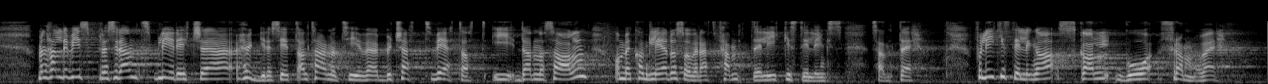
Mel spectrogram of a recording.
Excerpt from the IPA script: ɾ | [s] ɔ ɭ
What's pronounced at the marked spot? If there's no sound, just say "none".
f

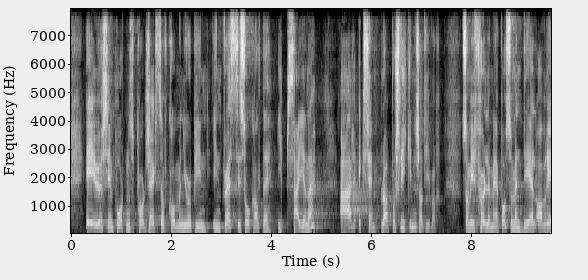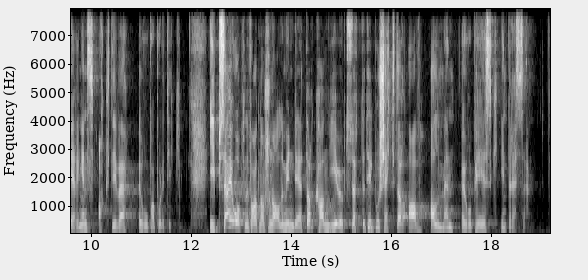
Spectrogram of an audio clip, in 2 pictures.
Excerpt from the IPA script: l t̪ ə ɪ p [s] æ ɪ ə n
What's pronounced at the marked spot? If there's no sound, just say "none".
s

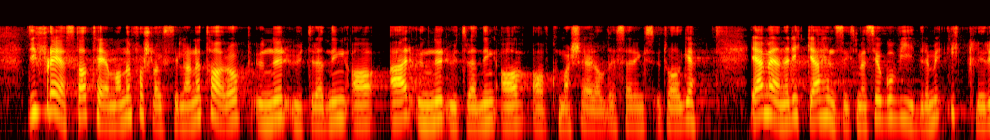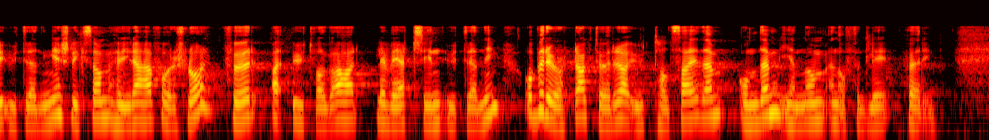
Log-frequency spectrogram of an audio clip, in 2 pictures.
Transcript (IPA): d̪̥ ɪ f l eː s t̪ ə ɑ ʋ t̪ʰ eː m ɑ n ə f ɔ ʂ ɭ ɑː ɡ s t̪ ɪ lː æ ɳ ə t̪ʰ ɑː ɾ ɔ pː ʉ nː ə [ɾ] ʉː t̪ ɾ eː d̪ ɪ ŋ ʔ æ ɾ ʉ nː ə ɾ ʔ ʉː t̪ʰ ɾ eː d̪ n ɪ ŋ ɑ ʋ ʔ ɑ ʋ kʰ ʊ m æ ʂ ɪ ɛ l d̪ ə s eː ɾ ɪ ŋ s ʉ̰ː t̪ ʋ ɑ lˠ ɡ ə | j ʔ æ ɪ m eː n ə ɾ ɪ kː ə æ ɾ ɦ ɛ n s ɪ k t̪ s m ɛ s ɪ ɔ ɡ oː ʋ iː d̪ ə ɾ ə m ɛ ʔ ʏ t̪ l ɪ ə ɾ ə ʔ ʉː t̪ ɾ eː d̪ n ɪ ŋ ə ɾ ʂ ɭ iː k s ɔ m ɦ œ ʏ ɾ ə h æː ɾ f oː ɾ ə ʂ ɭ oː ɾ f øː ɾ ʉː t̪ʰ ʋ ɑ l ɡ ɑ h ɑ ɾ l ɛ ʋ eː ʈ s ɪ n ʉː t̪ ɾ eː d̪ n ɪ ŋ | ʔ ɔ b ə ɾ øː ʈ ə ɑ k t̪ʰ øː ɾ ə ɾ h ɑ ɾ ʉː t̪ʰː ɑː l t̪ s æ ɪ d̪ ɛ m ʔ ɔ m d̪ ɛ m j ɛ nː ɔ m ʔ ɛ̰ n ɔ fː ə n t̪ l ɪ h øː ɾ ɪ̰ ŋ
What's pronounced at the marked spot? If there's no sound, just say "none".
ɾ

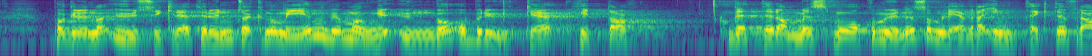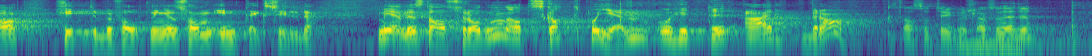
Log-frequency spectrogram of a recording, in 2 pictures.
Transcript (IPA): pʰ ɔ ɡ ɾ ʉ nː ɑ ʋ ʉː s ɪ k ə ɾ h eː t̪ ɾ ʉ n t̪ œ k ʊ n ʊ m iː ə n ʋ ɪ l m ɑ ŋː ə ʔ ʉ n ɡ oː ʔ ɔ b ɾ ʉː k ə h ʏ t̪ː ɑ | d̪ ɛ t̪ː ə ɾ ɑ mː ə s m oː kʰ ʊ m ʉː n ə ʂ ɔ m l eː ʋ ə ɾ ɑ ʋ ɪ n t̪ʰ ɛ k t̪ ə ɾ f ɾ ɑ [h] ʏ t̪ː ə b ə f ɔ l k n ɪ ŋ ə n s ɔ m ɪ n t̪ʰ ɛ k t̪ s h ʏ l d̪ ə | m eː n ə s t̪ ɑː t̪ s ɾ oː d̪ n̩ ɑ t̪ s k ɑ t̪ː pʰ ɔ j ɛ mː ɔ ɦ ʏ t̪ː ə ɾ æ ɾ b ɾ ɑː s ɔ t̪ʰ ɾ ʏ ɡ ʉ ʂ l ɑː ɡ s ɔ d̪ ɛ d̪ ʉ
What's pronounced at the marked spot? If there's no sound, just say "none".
h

